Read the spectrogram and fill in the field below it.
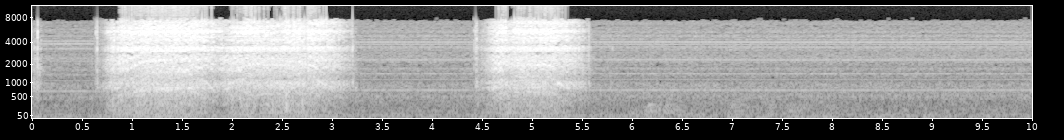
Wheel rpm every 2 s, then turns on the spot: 30, 100, 60, 0, 0.
4-6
